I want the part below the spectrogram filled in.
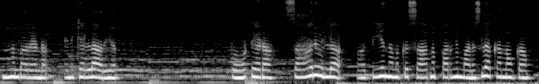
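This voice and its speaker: A woman's voice: a little high, little pitch movement, moderate pace, long pauses, warm tone. A woman voicing all the characters of a fan audio drama, moving between worried, soothing and brooding voices. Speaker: fan fiction narrator voicing all roles. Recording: muffled lo-fi home dub. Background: background music.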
